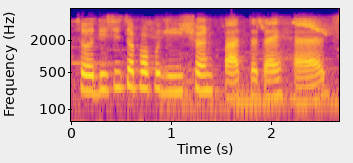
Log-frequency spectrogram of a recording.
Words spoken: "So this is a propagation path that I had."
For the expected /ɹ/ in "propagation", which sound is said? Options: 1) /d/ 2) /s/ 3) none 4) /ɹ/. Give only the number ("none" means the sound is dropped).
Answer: 4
